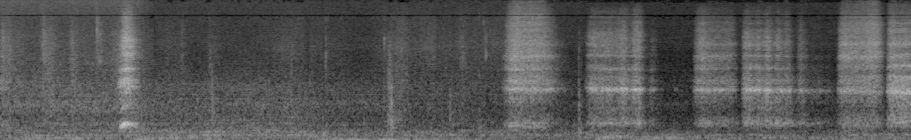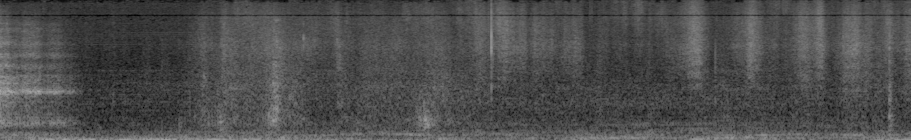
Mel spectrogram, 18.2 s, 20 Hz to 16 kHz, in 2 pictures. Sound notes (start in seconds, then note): 5.0 desperate gasps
